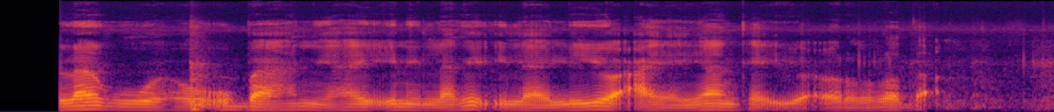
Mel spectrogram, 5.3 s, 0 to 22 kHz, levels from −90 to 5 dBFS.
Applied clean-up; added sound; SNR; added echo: none; none; none; none.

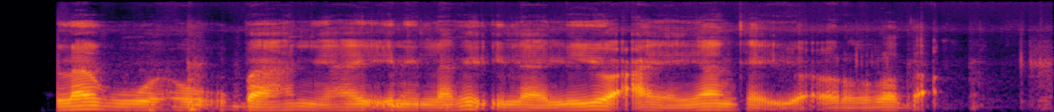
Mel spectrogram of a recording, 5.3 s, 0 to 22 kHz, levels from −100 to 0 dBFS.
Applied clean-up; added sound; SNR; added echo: neural mask model RNNoise.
